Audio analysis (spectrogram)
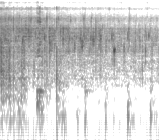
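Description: Onions and curry leaves frying in oil with mustard seeds in a deep kadai for a Kerala banana stem stir-fry, giving a steady close sizzle with rapid crackles and small pops throughout.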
